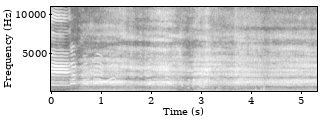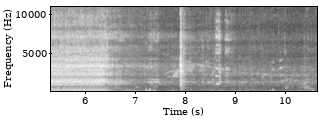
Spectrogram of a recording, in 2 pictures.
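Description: Off-road 4x4's engine revving hard under load as it climbs a steep loose dirt slope, its pitch rising and falling with the throttle, then dropping away about six and a half seconds in. A few sharp knocks follow near the end.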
